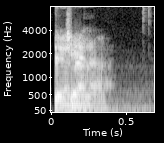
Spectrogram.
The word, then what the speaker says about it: Jana: The Jana? J-A-N-A, Jana. Yeah. Like Janet, but with an A. Proudmore. Yeah. Not Jana. Yeah. I suppose you can pronounce it either way, however you wish.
